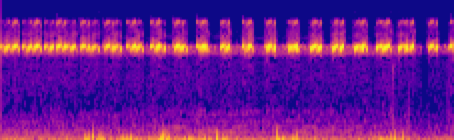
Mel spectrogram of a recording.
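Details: A rice-field cricket gives a steady run of shrill, high-pitched chirps, roughly three to four per second, over soft low thumps and rumbling in the background.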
